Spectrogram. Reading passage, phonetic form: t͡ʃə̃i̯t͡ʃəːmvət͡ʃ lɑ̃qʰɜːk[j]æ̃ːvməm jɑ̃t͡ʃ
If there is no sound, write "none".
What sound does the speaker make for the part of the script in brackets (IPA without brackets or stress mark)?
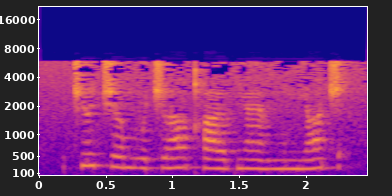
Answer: j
